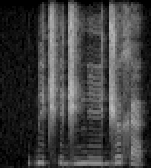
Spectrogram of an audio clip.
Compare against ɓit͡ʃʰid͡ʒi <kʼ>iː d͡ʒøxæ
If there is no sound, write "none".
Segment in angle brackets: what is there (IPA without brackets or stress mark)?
ŋ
